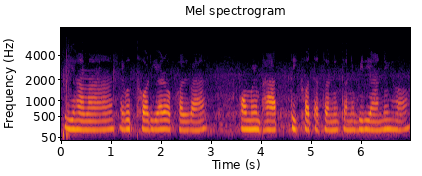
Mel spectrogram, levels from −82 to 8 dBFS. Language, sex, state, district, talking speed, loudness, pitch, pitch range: Bhojpuri, female, Bihar, Gopalganj, 120 wpm, -19 LUFS, 195 Hz, 190-200 Hz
